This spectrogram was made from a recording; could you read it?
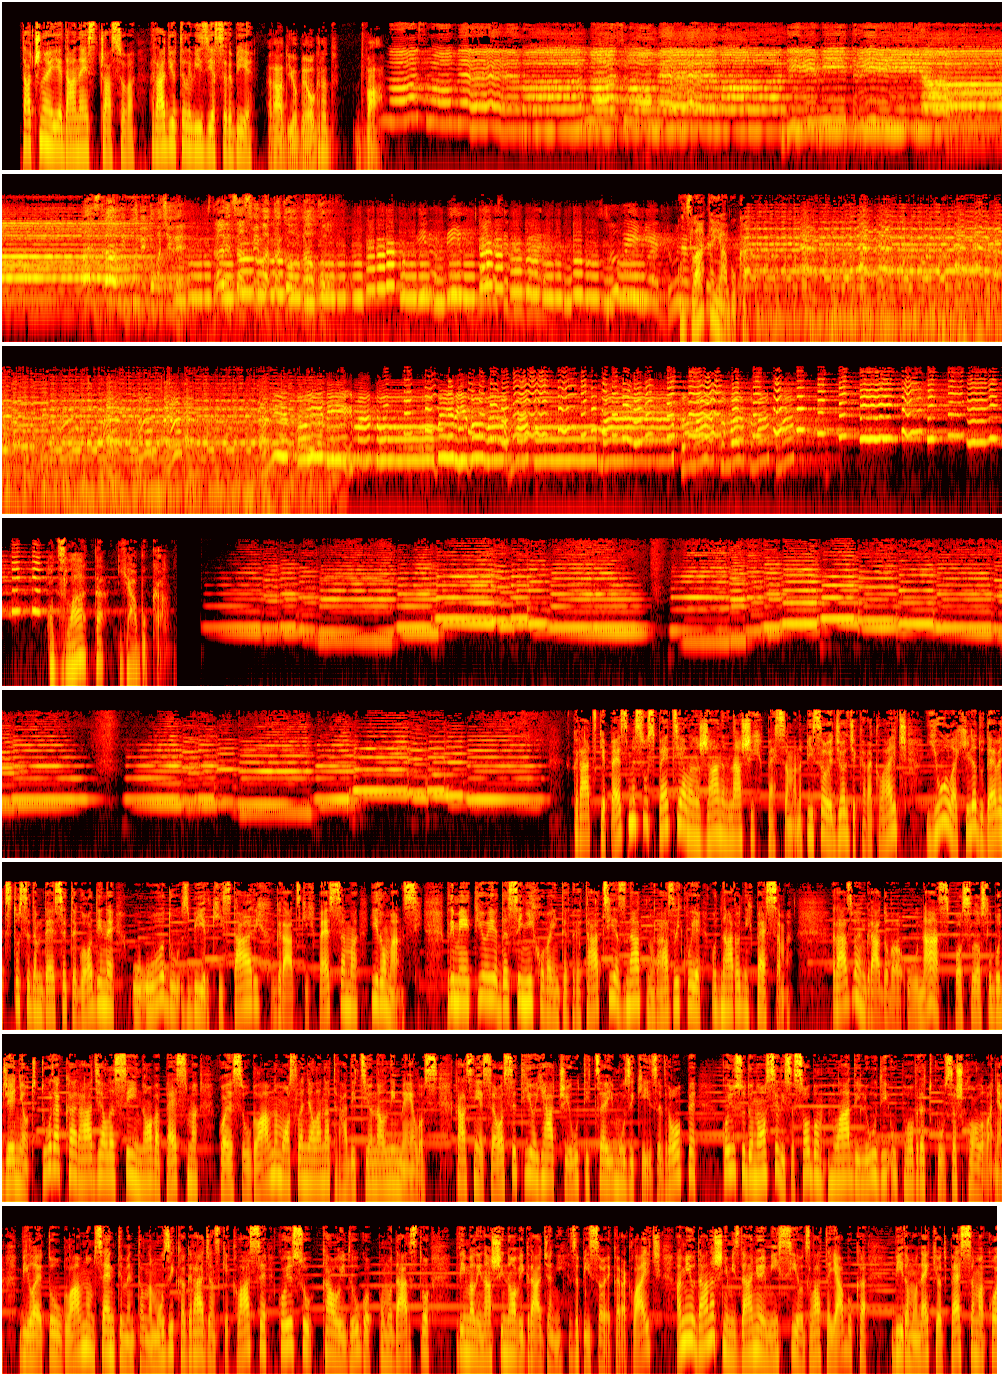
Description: у извођењу вокалних солиста уз пратњу Народног оркестра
